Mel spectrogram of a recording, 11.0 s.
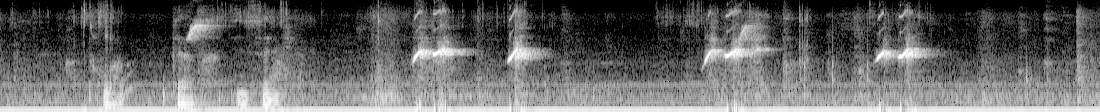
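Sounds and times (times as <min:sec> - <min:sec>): small bird whistled calls: 0:04.1 - 0:05.5, 0:07.0 - 0:07.8, 0:08.7 - 0:09.5.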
